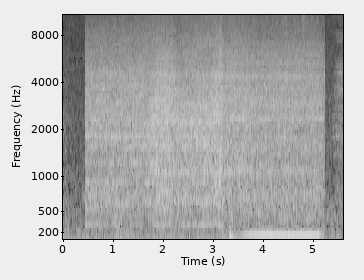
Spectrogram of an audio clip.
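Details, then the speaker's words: Corsair VS650 power supply fan (12 V 0.3 A) after oiling the axle, bench-powered from about 8 V to 12 V: steady airy whoosh, faint hum, no ticking or buzzing; silent even at low speeds. "no more crazy sound it's absolutely silent even at low speeds"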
